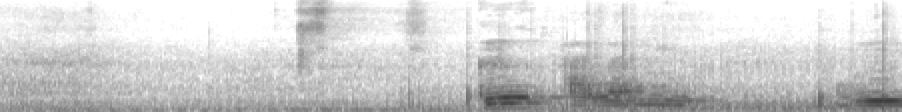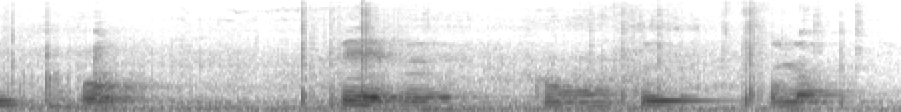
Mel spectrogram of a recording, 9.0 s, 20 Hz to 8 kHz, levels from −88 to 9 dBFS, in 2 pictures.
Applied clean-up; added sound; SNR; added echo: none; Motorcycle; 13 dB; reverberation time 1.6 s.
